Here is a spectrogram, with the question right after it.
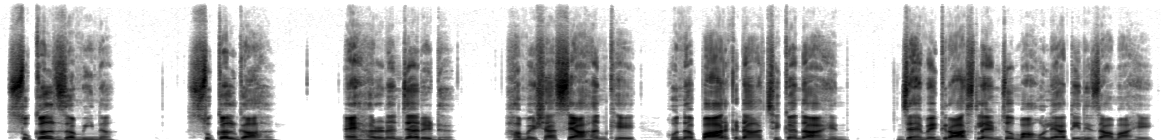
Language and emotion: Sindhi, neutral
